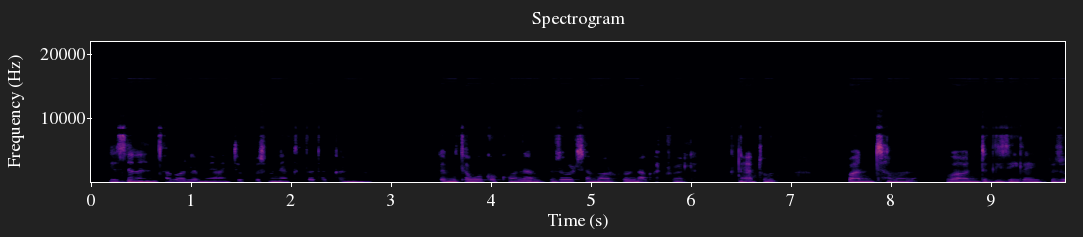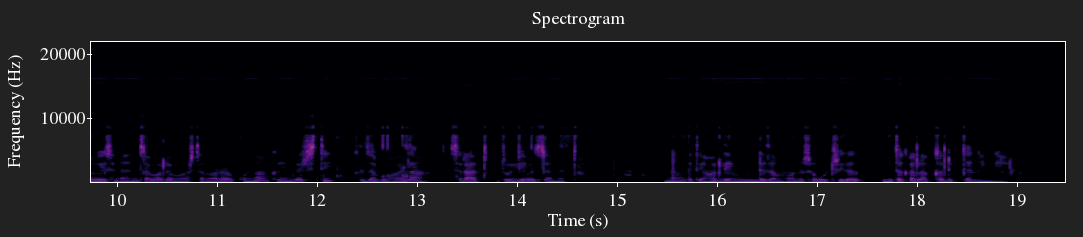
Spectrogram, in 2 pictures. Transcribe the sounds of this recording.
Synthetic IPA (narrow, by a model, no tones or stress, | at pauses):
jɛsɨnəhɨnsʼəβaləməjat̪ʰːopbɨsmɨnjakʰːɨ̥t̪ʰːət̪ʼːəkʼːəminːəw | ləmːit̪ʰːawːɔkʼəwkʰəho̞nəbɨzuwot͡ʃːləmaɾɾunːakʼat͡ʃːualːə | mːɨknijat̪ʰum | band̪səmon | and̪ɡize̞lajbɨzujɛsɨnəhɨnsʼəβaləməoɾt̪ʰəmaɾːəkʼunːakʰəjunivəɾsi̥t̪ʰikʰəzːabəɦʷala | sɨɾat̪ːkʼut̪ʰʼojːɛβəzːajmət̪ʼːḁ | ɨnːaɨŋɡɨd̪iaɦunlemɨnɨnd̪əzːaməɦo̞nusəwo̞t͡ʃː | jɛt̪ʰːəkʼəlakːəlujɪɡənəɲːalːu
